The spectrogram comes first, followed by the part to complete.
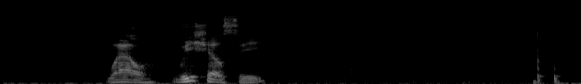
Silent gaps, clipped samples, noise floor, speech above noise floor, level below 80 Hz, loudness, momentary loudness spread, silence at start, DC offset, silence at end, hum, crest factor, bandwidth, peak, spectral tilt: none; under 0.1%; -74 dBFS; 32 dB; -68 dBFS; -43 LUFS; 18 LU; 0.05 s; under 0.1%; 0 s; none; 24 dB; 14 kHz; -24 dBFS; -4.5 dB/octave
